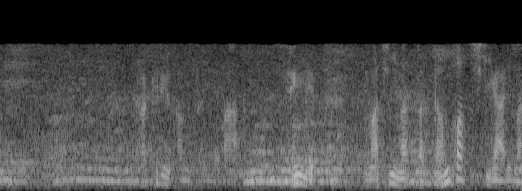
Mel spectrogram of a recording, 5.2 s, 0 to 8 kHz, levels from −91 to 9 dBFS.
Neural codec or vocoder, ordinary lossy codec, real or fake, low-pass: none; AAC, 16 kbps; real; 7.2 kHz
